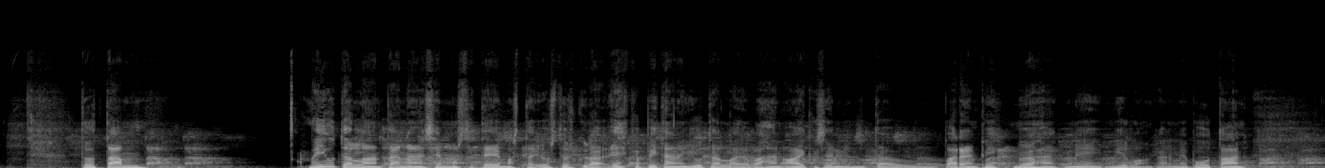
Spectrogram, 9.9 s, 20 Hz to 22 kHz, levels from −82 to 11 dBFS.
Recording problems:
echo of what is said; noticeable; throughout; 280 ms later, 15 dB below the speech

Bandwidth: 15.5 kHz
